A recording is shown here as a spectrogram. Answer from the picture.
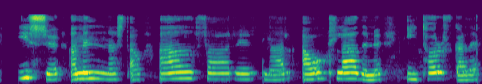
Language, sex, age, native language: Icelandic, female, 12, Icelandic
